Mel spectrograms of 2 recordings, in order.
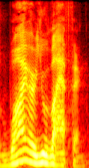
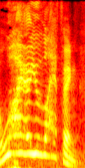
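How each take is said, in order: First: A slow, hammed-up dad rebuke; slow, mock-offended dad voice; slow mock dad anger. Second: A future father losing it, pitched up high; shouting dad, voice cracking high; high mock dad yell. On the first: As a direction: drag it out like an offended father. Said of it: "after everyone laughed at him, he goes". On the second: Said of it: "I'm gonna go".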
